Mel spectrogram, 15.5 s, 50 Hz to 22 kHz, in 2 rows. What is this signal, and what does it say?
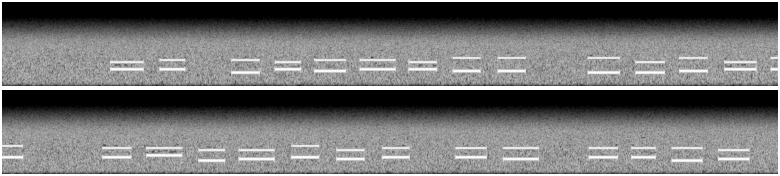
DTMF, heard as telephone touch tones, dialled by hand, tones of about 300 ms, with phone line noise. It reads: 78 2758766 31679 8014948 85 8824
